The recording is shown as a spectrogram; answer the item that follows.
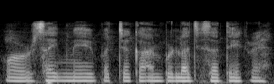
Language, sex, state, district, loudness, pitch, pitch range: Hindi, female, Tripura, Dhalai, -19 LUFS, 165 Hz, 160-170 Hz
